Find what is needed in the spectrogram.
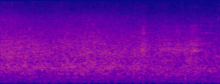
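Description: Low, steady hiss of small waves washing on a sandy beach.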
